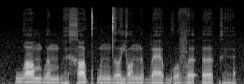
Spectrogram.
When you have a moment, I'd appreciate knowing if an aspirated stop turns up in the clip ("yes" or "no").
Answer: no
